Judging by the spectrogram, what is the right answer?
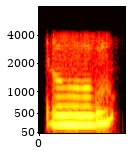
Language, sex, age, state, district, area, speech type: Bengali, female, 18-30, West Bengal, Darjeeling, urban, conversation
